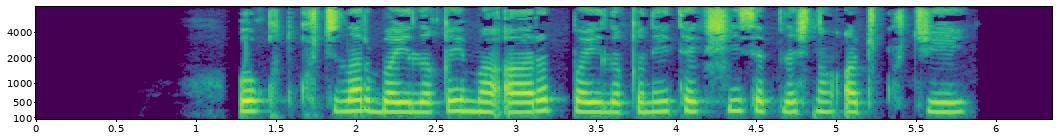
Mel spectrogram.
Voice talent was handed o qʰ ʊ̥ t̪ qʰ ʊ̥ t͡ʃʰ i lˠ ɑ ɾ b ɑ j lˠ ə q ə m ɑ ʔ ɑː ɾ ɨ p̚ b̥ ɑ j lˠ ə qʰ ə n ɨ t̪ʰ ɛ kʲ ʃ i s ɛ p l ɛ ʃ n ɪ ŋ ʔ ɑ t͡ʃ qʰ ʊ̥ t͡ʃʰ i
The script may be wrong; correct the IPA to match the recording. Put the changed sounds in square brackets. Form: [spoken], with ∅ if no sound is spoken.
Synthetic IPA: o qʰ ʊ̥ t̪ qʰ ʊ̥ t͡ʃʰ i lˠ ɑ ɾ b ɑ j lˠ ə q ə m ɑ ʔ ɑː ɾ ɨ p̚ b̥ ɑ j lˠ ə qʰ ə n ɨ t̪ʰ ɛ kʲ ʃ i s ɛ p l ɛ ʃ n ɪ ŋ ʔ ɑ t͡ʃ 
